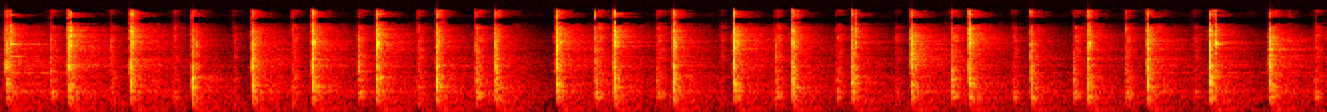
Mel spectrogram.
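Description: Lead hammer tapping a heated crankshaft pulley onto an engine's crankshaft: rapid, even blows about three to four a second, each with a short metallic ring, with a brief pause about three seconds in.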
